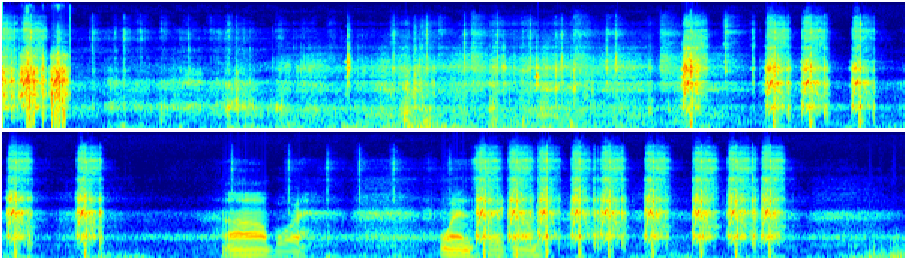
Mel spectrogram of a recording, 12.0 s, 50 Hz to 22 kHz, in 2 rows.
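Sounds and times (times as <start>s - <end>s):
low outdoor rustle: 0.0s - 11.6s
airsoft rifle shots: 4.5s - 6.7s, 9.1s - 11.3s.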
